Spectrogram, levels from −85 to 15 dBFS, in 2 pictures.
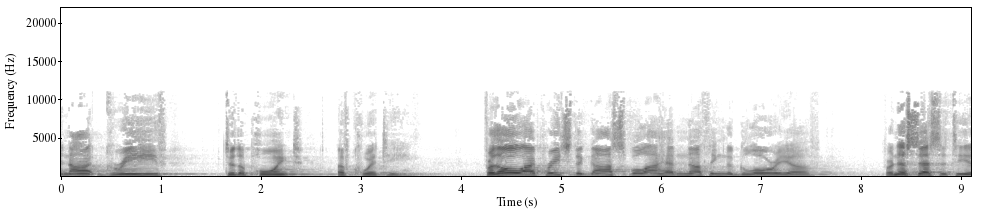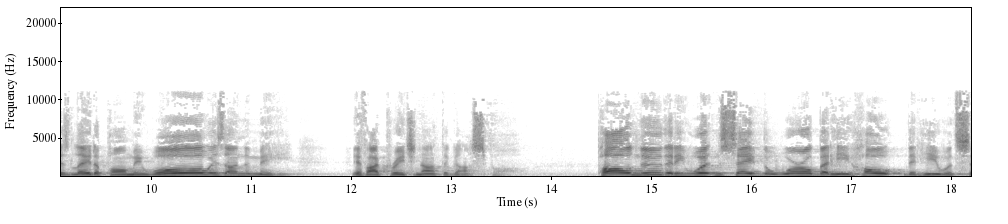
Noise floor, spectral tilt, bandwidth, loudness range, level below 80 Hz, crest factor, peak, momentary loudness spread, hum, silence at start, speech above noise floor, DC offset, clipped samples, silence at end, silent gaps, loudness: -66 dBFS; -4.5 dB/octave; 11.5 kHz; 6 LU; -76 dBFS; 20 dB; -4 dBFS; 15 LU; none; 0 s; 43 dB; under 0.1%; under 0.1%; 0 s; none; -24 LUFS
